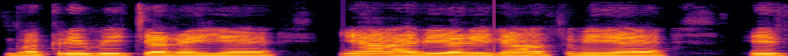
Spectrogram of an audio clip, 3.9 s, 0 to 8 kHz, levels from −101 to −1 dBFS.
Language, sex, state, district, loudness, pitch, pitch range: Hindi, male, Bihar, Supaul, -14 LUFS, 165 Hz, 160-180 Hz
